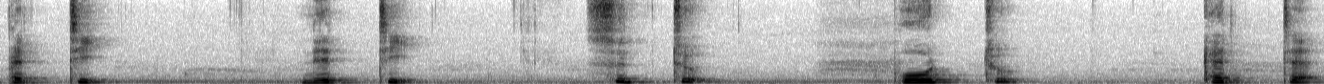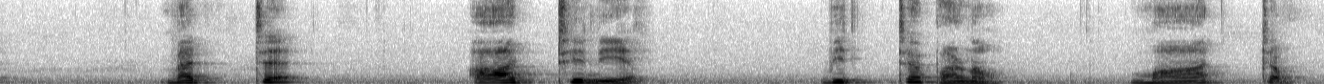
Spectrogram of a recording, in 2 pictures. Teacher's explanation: வைஸ்லெஸ் alveoli ப்ளோசிவ் என்று சொல்லுவோம் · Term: வெடிப்பொலி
